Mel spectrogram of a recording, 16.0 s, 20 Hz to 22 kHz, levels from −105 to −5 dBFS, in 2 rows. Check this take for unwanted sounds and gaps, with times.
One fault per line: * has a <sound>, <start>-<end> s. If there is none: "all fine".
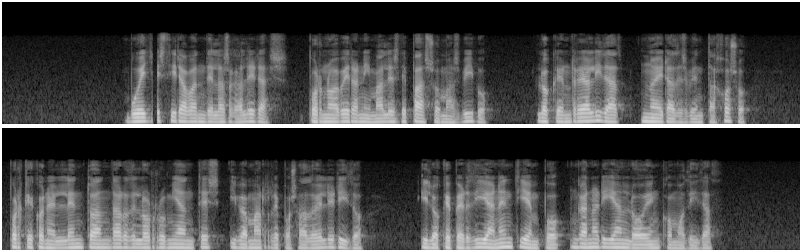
* has a dropout, 1.5-1.6 s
